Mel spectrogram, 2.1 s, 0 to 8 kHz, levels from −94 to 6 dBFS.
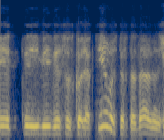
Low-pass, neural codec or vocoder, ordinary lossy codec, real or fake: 7.2 kHz; none; AAC, 48 kbps; real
